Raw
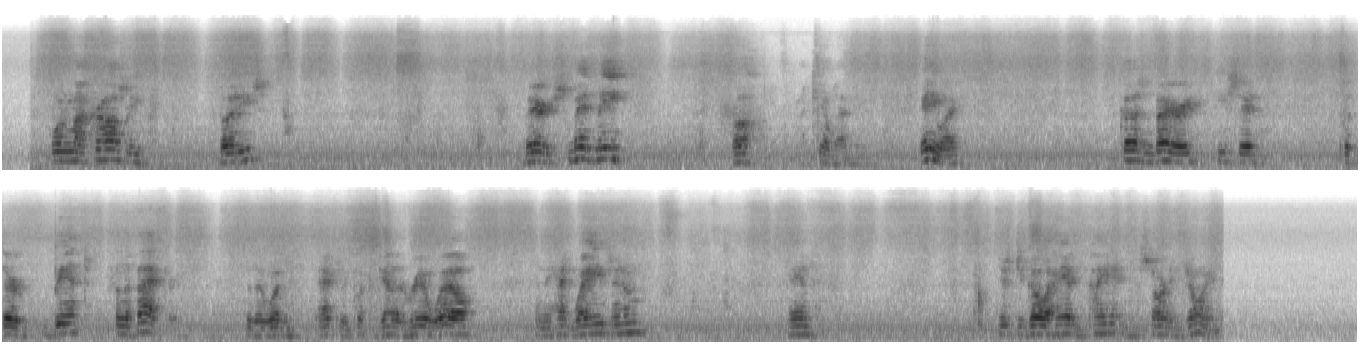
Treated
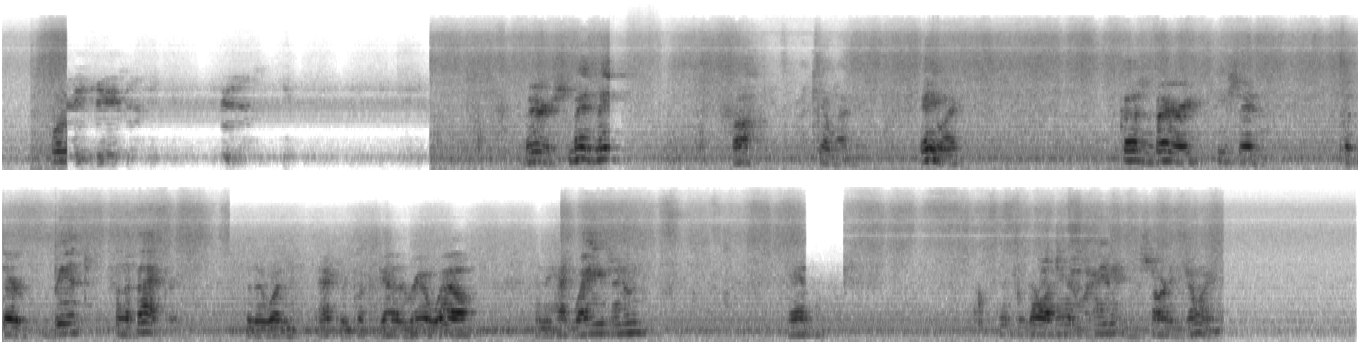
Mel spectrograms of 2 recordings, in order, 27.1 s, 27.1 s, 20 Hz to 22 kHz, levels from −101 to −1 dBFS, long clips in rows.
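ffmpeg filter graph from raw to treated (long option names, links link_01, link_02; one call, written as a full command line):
ffmpeg -i in.wav -filter_complex "[0:a]asettb=1/sr,asplit=3[link_01][link_02][link_03];[link_01]atrim=end=0.644[link_04];[link_02]atrim=start=0.64:end=4.28,asetpts=PTS-STARTPTS,afade=type=in:duration=0.004:curve=qsin,afade=type=out:start_time=3.636:duration=0.004:curve=qsin,highshelf=frequency=2900:width_type=q:width=1.5:gain=-8.5,aeval=exprs='val(0)*sin(2*PI*1600*n/s)':channel_layout=same,asplit=3[link_05][link_06][link_07];[link_05]bandpass=frequency=270:width_type=q:width=8,volume=0dB[link_08];[link_06]bandpass=frequency=2290:width_type=q:width=8,volume=-6dB[link_09];[link_07]bandpass=frequency=3010:width_type=q:width=8,volume=-9dB[link_10];[link_08][link_09][link_10]amix=inputs=3:normalize=0[link_11];[link_03]atrim=start=4.276[link_12];[link_04][link_11]acrossfade=duration=0.004:curve1=hsin:curve2=qsin[link_13];[link_13][link_12]acrossfade=duration=0.004:curve1=qsin:curve2=hsin,asettb=1/sr,asplit=3[link_14][link_15][link_16];[link_14]atrim=end=6.074[link_17];[link_15]atrim=start=6.07:end=6.64,asetpts=PTS-STARTPTS,afade=type=in:duration=0.004:curve=qsin,afade=type=out:start_time=0.566:duration=0.004:curve=qsin,acompressor=threshold=-42dB:ratio=12:attack=3.2:release=140:knee=1:detection=peak,aeval=exprs='(tanh(39.8*val(0)+0.5)-tanh(0.5))/39.8':channel_layout=same[link_18];[link_16]atrim=start=6.636[link_19];[link_17][link_18]acrossfade=duration=0.004:curve1=hsin:curve2=qsin[link_20];[link_20][link_19]acrossfade=duration=0.004:curve1=qsin:curve2=hsin,asettb=1/sr,asplit=3[link_21][link_22][link_23];[link_21]atrim=end=15.834[link_24];[link_22]atrim=start=15.83:end=19.15,asetpts=PTS-STARTPTS,afade=type=in:duration=0.004:curve=qsin,afade=type=out:start_time=3.316:duration=0.004:curve=qsin,lowpass=2700,equalizer=frequency=230:width=3:gain=9[link_25];[link_23]atrim=start=19.146[link_26];[link_24][link_25]acrossfade=duration=0.004:curve1=hsin:curve2=qsin[link_27];[link_27][link_26]acrossfade=duration=0.004:curve1=qsin:curve2=hsin,asettb=1/sr,asplit=3[link_28][link_29][link_30];[link_28]atrim=end=21.594[link_31];[link_29]atrim=start=21.59:end=24.64,asetpts=PTS-STARTPTS,afade=type=in:duration=0.004:curve=qsin,afade=type=out:start_time=3.046:duration=0.004:curve=qsin,bandreject=frequency=5700:width=6.2,acrossover=split=160|1300[link_32][link_33][link_34];[link_32]adelay=100[link_35];[link_34]adelay=390[link_36];[link_35][link_33][link_36]amix=inputs=3:normalize=0,atrim=end_sample=134505[link_37];[link_30]atrim=start=24.636[link_38];[link_31][link_37]acrossfade=duration=0.004:curve1=hsin:curve2=qsin[link_39];[link_39][link_38]acrossfade=duration=0.004:curve1=qsin:curve2=hsin,highpass=frequency=150:poles=1,bandreject=frequency=7900:width=9.9,aecho=1:1:4.6:0.88,volume=3dB" out.wav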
